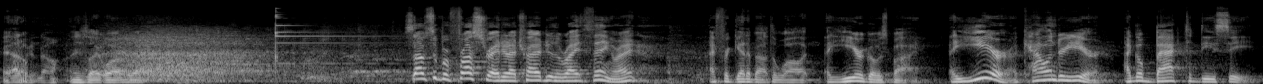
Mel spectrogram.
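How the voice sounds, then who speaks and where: Animated stand-up comic in a reverberant hall. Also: male voice, medium pitch, brisk. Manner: exasperated storytelling, acting out deadpan characters. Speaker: stand-up comedian. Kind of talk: stand-up routine. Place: comedy stage before a live audience. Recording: long hall reverb, faint ambient noise.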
